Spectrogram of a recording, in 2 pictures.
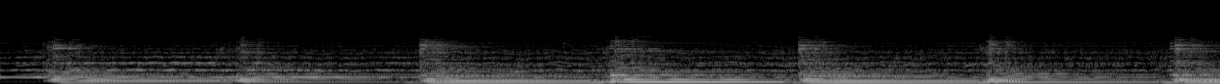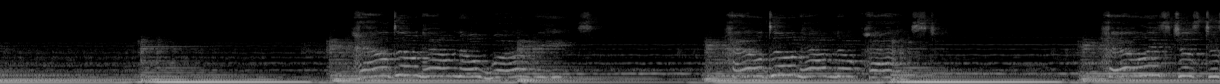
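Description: A rock song plays with heavy, effects-laden guitar chords over a steady pulsing bass. About halfway through it grows louder and brighter, with crashing cymbals. No singing is heard.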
